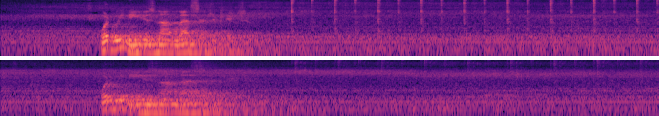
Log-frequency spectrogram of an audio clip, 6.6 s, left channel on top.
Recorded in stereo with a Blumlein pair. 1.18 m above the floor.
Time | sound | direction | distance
1.0 | a man speaking | 15° left | 2.5 m
2.9 | ticking | 40° left | 1.9 m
